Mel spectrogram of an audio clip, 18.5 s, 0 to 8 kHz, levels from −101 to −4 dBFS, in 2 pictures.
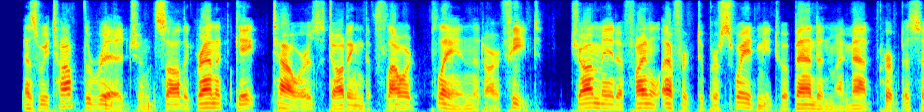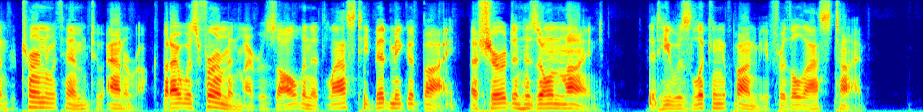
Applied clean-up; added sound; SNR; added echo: neural mask model DeepFilterNet 3.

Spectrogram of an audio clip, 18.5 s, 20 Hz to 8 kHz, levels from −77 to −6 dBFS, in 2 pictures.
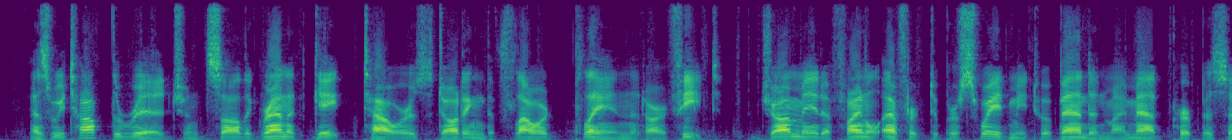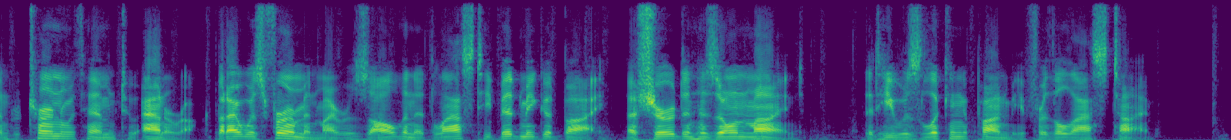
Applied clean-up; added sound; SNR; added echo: neural separator model SepFormer DNS4.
